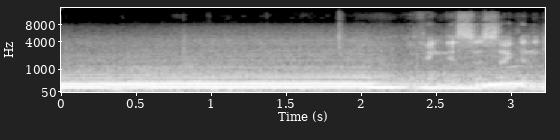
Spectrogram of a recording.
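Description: A car engine revving hard toward the limiter on the Nurburgring, a loud steady buzzing drone that dips briefly as the gear changes, with tire and road noise and talk over it.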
